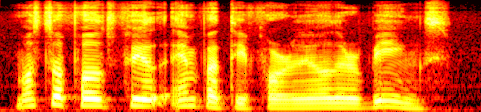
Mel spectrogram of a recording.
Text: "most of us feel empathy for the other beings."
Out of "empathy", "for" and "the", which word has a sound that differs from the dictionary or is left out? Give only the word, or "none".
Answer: empathy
